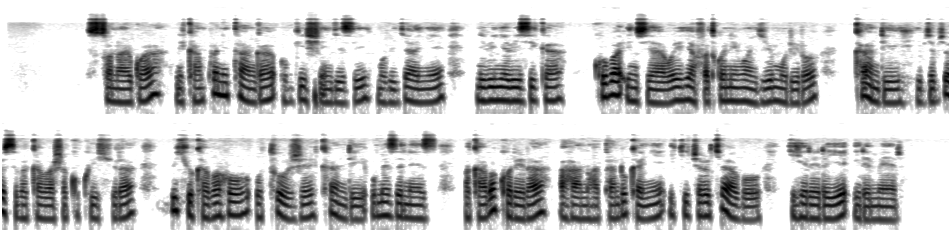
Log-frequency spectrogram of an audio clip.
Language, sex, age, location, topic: Kinyarwanda, male, 25-35, Kigali, finance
